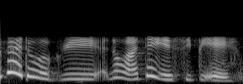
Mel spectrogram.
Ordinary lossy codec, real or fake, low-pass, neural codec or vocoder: none; real; 3.6 kHz; none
